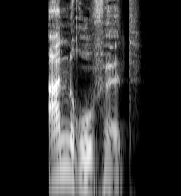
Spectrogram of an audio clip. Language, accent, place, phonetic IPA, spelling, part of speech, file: German, Germany, Berlin, [ˈanˌʁuːfət], anrufet, verb, De-anrufet.ogg
- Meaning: second-person plural dependent subjunctive I of anrufen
